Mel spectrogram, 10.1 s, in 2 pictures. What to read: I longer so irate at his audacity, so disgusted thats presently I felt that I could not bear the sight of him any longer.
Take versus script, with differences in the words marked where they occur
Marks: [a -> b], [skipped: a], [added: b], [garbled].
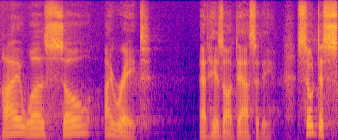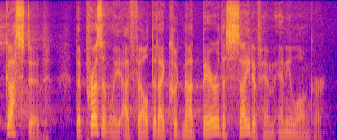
I [longer -> was] so irate at his audacity, so disgusted [thats -> that] presently I felt that I could not bear the sight of him any longer.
